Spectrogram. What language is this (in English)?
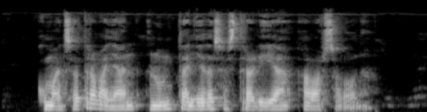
Catalan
